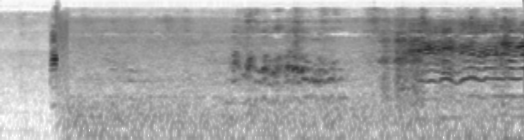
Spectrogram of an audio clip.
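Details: Cat. A young cat cries in long, wavering meows that rise and fall, the second bout louder and more insistent than the first. A low background rumble runs throughout, and a sharp click opens the recording.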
